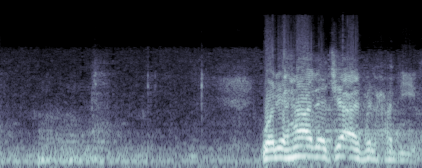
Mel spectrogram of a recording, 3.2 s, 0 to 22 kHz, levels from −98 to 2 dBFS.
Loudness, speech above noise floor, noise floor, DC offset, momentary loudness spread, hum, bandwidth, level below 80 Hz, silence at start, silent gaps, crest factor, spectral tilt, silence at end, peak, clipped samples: -9 LUFS; 24 dB; -33 dBFS; under 0.1%; 24 LU; none; 9.2 kHz; -42 dBFS; 0 s; none; 12 dB; -7.5 dB/octave; 0 s; 0 dBFS; under 0.1%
